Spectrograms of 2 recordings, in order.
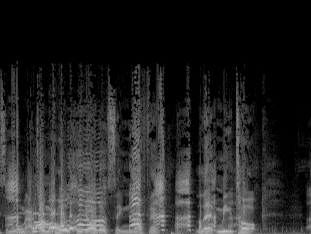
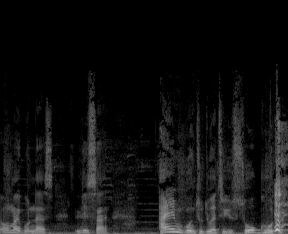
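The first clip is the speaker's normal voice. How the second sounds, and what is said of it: Put-on African accent. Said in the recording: “I did like an African accent”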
